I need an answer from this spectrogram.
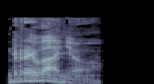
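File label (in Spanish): "rebaño", español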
